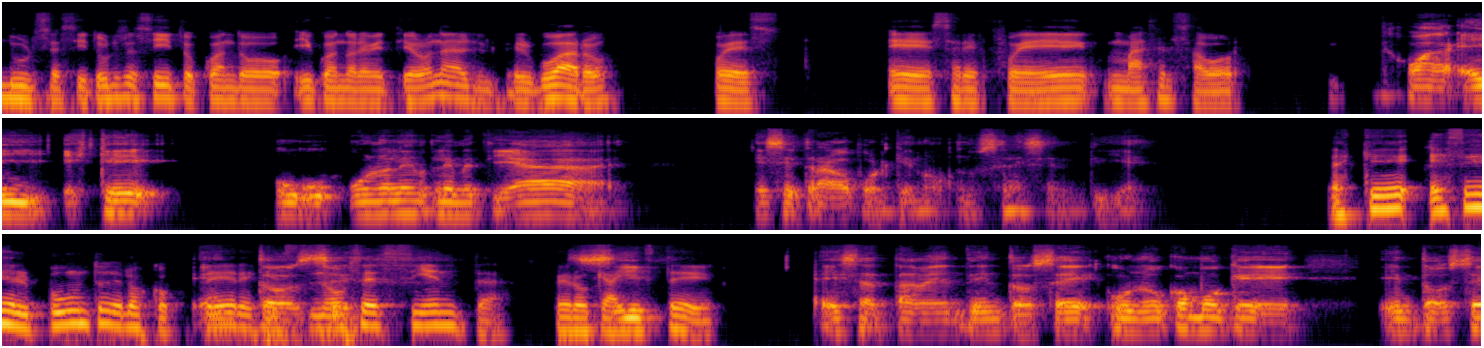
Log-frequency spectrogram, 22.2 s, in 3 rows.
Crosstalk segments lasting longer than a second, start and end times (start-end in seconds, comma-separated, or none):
15.7-17.0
